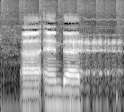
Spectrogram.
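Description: A sheep or goat bleats in three quick, wavering cries that run together over about a second, loud and close, followed by a quieter low hum.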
